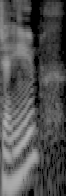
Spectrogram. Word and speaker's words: Jaheim: if it wasn't for Nelly with Jaheim, is that how Oh you yeah, pronounce his Jaheim. name? Yeah, Yeah, yeah, Yeah. Jaheim.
